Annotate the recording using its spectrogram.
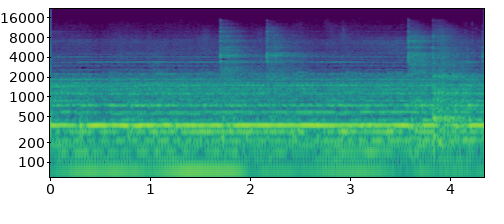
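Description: Live worship band playing an instrumental passage between sung lines: sustained held chords over a steady low bass, with a few sharp struck or strummed accents about halfway through and near the end.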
